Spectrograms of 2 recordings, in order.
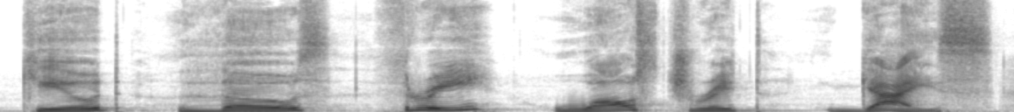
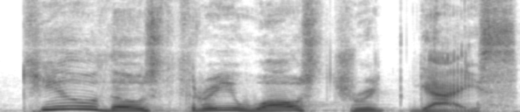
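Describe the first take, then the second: First: The sentence is said slowly and carefully. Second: The sentence is said quickly, run together.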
